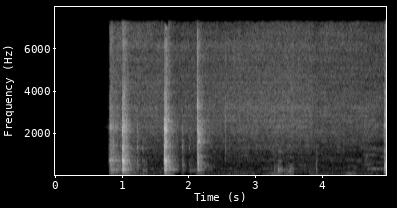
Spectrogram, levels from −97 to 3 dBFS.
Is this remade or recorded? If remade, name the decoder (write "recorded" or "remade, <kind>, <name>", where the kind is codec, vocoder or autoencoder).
remade, autoencoder, DAC-VAE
